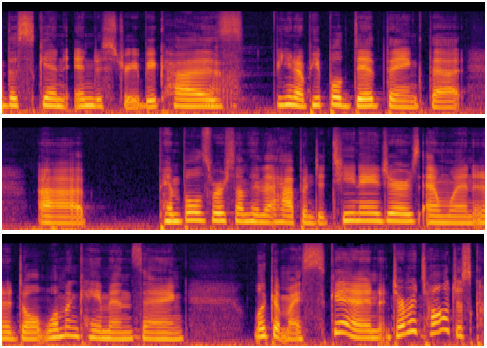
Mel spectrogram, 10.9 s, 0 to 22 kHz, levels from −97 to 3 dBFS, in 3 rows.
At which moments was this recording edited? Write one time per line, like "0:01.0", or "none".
none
